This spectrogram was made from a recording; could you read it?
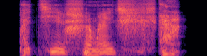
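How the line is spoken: Serpentine hiss. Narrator (Russian): прошипел Мракс на змеином языке

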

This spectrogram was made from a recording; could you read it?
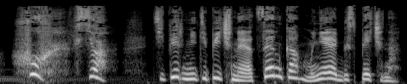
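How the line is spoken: Happy sigh. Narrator (Russian): счастливо вздохнула Вера

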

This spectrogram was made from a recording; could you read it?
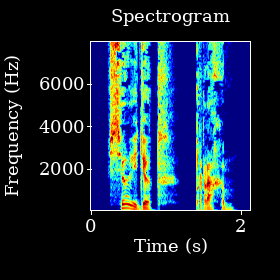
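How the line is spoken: Barely audible murmur. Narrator (Russian): с его уст чуть слышно сорвалось

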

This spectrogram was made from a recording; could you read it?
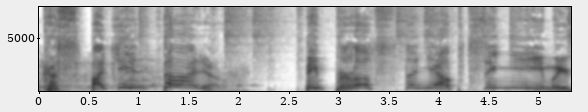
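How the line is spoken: Shout. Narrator (Russian): крикнул мистер Пенни

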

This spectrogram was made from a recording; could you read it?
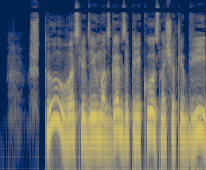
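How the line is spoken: Grumbling. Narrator (Russian): проворчал гордость

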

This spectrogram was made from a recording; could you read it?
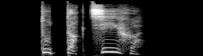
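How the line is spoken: Whisper. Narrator (Russian): снова прошептал крыса

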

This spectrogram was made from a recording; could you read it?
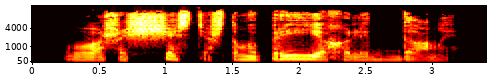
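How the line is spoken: Through gritted teeth. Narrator (Russian): процедил Марк

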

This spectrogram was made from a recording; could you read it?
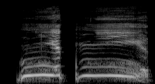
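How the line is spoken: Squealing. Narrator (Russian): запищала госпожа Жадность

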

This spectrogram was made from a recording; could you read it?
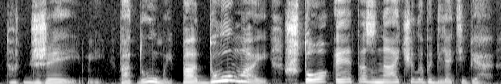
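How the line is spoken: Trembling exclamation. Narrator (Russian): С дрожью в голосе воскликнула миссис Мерфи

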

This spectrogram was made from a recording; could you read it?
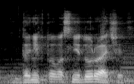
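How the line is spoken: Angry. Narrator (Russian): сказал Тириан сердито

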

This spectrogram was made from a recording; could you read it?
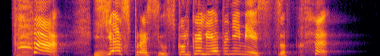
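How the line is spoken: Laughing. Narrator (Russian): рассмеялся Желток-Белток

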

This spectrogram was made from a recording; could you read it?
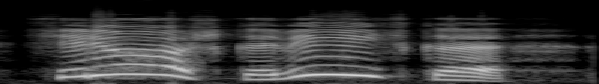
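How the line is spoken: Sudden shout. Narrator (Russian): закричала сразу Люська

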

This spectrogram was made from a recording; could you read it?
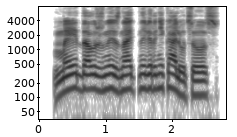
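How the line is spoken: Cold, clear shout. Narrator (Russian): крикнула она мужу холодным ясным голосом

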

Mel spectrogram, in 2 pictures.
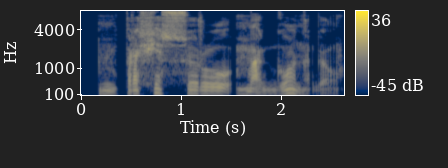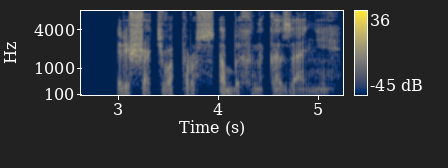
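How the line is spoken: Calm. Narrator (Russian): спокойно проговорил Дамблдор

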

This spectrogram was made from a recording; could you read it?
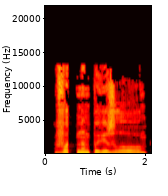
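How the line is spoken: Dejected voice. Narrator (Russian): упавшим голосом проговорила девушка

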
